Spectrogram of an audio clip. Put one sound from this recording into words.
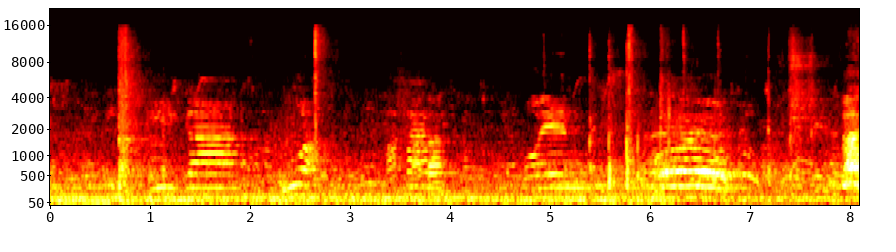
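Young men shout calls to each other on the court.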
